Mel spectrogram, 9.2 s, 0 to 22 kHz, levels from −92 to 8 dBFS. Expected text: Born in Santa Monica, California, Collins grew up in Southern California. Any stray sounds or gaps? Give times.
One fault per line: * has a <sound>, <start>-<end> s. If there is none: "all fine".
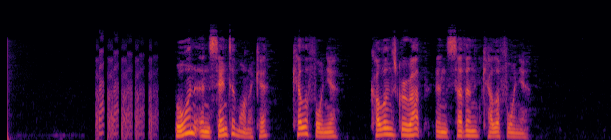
* has a laugh, 1.4-2.4 s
